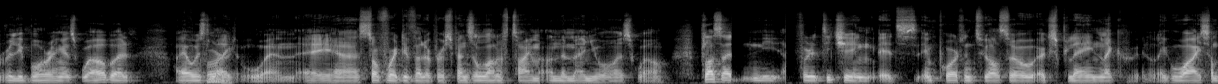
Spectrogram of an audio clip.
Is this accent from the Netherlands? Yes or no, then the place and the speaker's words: yes; Netherlands; moved away as an adult; now in Berlin, Germany; I grew up in the Netherlands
